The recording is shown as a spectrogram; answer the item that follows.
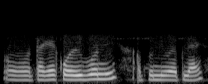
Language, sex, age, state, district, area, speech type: Assamese, female, 18-30, Assam, Dibrugarh, rural, conversation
